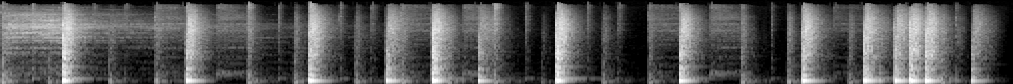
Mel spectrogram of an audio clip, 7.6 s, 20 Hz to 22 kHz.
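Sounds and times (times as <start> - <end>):
snare drum: 0.0 - 7.5.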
